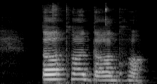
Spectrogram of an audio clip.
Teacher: दंत्य हो जाएंगे आपके त थ द ध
